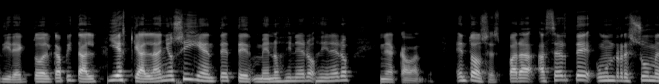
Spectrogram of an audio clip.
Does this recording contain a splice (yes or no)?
yes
